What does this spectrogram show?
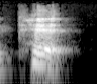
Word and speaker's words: pit: For me, I say this T in the same way, pit, pit. So there's something that's affecting this because it's at the end of a syllable.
